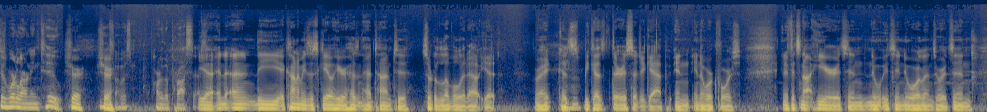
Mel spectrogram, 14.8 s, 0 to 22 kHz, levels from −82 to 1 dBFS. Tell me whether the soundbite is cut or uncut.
uncut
